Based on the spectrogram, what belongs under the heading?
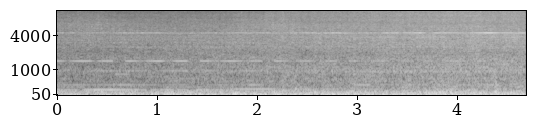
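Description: Heritage train passing close by: a loud, steady rumbling roar.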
